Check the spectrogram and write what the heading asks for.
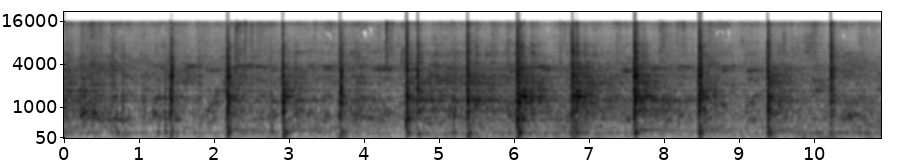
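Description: Sharp knocks repeating steadily about every three-quarters of a second, over a low steady hum.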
